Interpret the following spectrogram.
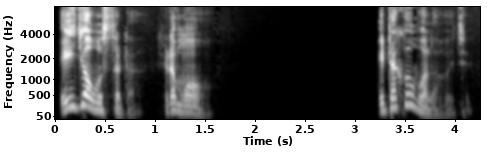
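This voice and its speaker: A man with a Bengali accent giving an explanatory spiritual talk, chanting Sanskrit verses slowly and deliberately. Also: on the high side, huge pitch swings, breathy edge, no room sound, studio quality. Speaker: podcast speaker on scripture.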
